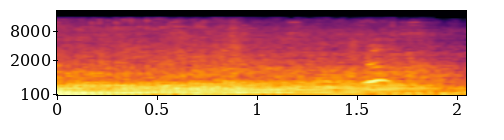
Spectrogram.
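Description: Motor vehicle engine running close by, a steady low rumble that eases off toward the end, with voices in the background.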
